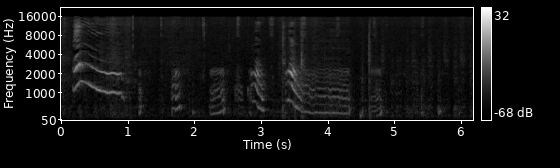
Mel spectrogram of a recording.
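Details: Oscar, a four-day-old Australian Shepherd puppy from a Sojo x Hustle litter, being petted: a loud descending squeal opens, followed by softer short whimpers and another sliding cry midway, then quiet rustling.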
